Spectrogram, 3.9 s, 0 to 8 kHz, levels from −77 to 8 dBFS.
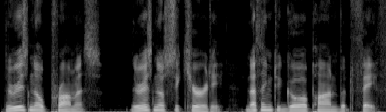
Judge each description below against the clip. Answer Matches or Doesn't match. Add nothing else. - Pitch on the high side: Doesn't match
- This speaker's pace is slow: Doesn't match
